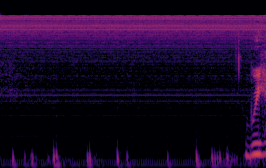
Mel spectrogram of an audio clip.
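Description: Steady electrical mains hum with scattered soft low thumps during a pause in a woman's speech. Her voice comes back right at the end.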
